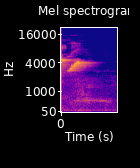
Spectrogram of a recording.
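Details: A single high, slurred whistle from a double-collared seedeater. It starts sharply and slides downward, then fades within half a second, leaving near silence.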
